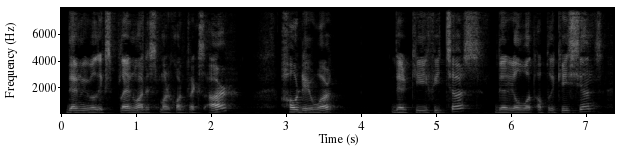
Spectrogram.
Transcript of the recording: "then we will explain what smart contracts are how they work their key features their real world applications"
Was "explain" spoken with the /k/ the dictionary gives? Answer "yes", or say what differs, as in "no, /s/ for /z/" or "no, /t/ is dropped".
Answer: yes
